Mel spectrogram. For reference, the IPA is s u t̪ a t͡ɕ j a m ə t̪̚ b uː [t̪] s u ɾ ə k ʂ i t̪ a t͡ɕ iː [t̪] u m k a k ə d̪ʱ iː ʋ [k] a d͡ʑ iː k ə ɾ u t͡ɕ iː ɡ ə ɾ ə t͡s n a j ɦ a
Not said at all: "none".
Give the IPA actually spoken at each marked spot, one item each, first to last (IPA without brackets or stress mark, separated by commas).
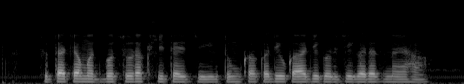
t̪, t̪, k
